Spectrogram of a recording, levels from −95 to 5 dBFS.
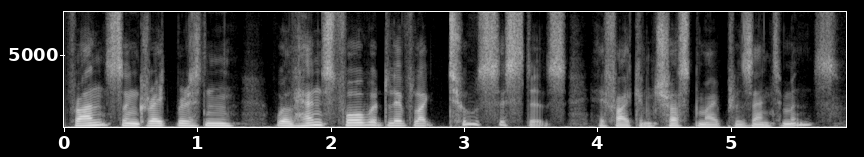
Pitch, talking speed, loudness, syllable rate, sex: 145 Hz, 165 wpm, -19 LUFS, 4.7 syllables/s, male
